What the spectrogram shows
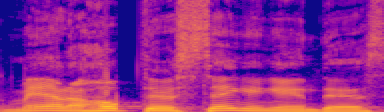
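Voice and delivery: loud, mock-playful, jokey tone. Quoting the man seated next to the speaker, retelling a joking remark.

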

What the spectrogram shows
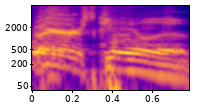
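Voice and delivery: loud, high-pitched superhero voice. Retelling a scene where Nol Khan grabs a woman's leg and questions her, in his best Batman voice. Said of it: "He's in his best like Batman voice".

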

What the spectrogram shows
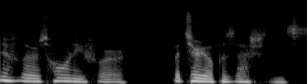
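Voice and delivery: hushed, whispered scream. Imagining a scene line done as Eddie Redmayne whisper scream. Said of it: "do his whisper scream thing where he's like".

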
